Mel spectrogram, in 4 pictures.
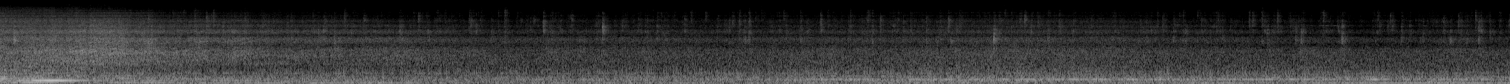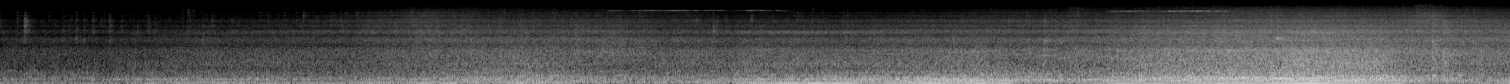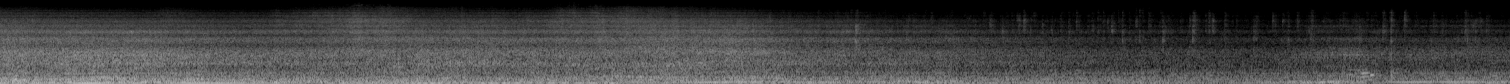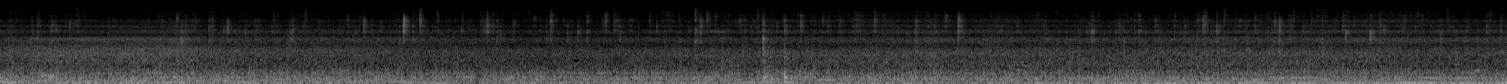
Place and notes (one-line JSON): {"title": "En terrasse, jour de pluie / Cornimont, France - En terrasse, jour de pluie.", "date": "2012-10-12 11:00:00", "description": "Dans le cadre de l’appel à projet culturel du Parc naturel régional des Ballons des Vosges “Mon village et l’artiste”.", "latitude": "47.96", "longitude": "6.84", "altitude": "513", "timezone": "Europe/Paris"}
